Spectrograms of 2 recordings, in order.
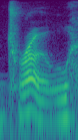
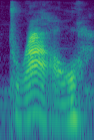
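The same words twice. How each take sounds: First: Dro with a long O sound; acceptable alternative pronunciation. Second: Drow rhyming with cow; common pronunciation. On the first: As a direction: say "dro" to rhyme with row. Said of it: "saying dro is also acceptable". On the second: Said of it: "the more common pronunciation". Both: Shown as a demonstration.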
